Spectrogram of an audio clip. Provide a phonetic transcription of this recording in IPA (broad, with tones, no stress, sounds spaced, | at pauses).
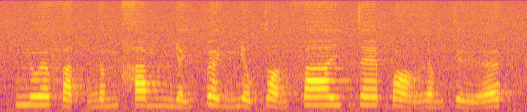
n u˧ ə̯ f a˨˩ t̚ ŋ ə˧˥ m h a˧ m ɲ ə˨˩˦ j ɓ ə˨˩ j ɲ ə˨˩˨ w t̪ ɔ˨˩˨ n f aː˧ j t̪ ɛ˧ ɓ ɔ˨˩ ɣ ə˨˩˦ m t̪ ɨ˨˩˦ ə̯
